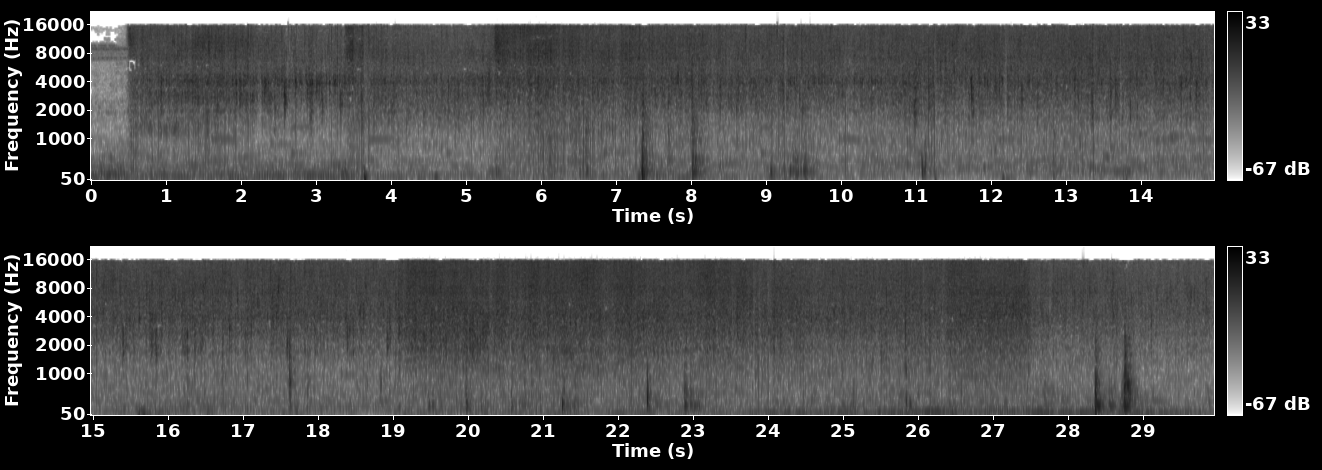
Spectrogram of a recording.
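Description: Chopped ingredients sizzling in hot oil in a metal wok, starting suddenly about half a second in as they are dropped into the pan. A steady high-pitched sizzle runs throughout, with occasional sharp clicks.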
